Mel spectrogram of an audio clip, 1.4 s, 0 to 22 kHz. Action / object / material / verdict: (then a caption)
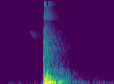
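drop / steel car body panel with sound deadening / steel / solid. A steel body panel on a fully sound-deadened 2008 Toyota Corolla Altis (9th generation) is dropped shut, giving a single deep, low thud centered around 100 Hz that fades within about half a second. The closure sounds super solid.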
